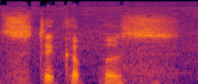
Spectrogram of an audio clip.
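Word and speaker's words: Stichopus: to a genus called stickypus if it's not in that genus itself so it's pronounced stick up as in s-t-i-c-k-u-p-u-s but it's spelled s-t-i-c-h-o-p-u-s so we have about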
